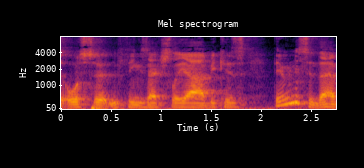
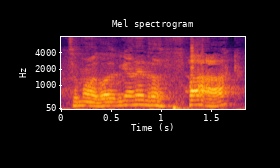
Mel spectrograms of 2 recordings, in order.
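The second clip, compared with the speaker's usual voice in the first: put-on excited kid; 5 semitones higher, 6 dB louder than usual. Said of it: "one of the kids has got a bit excited and gone".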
